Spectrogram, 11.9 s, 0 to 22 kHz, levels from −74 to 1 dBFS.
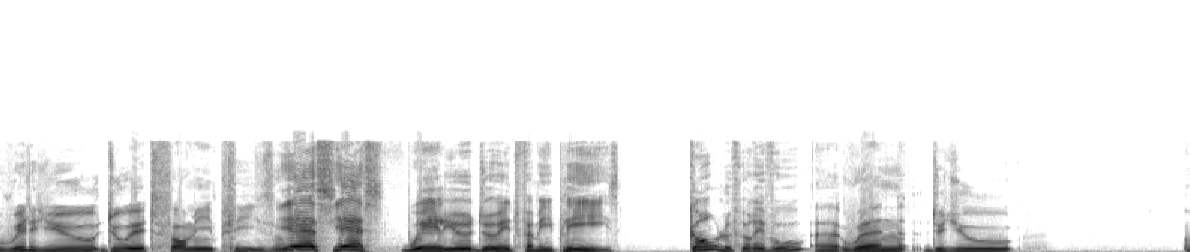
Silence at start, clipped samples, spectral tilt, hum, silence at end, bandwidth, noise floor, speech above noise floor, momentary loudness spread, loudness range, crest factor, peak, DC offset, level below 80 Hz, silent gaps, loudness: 0 s; 0.4%; -6.5 dB/octave; none; 0 s; 10 kHz; -53 dBFS; 42 dB; 10 LU; 5 LU; 12 dB; 0 dBFS; under 0.1%; -46 dBFS; none; -12 LUFS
